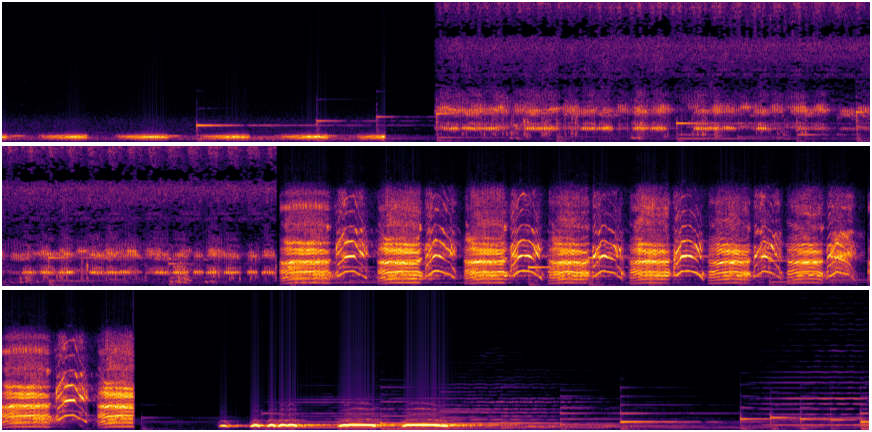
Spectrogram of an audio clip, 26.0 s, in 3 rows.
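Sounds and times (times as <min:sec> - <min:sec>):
donkey braying: 0:04.4 - 0:18.7
frog croaking: 0:04.4 - 0:18.7.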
